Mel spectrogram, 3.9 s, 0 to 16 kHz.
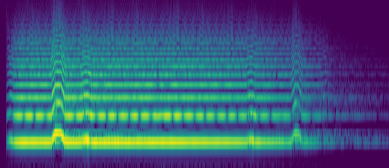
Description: Moog, Hip Hop Exotica, 100 Dmin; Apple Loops; Big Fish Audio

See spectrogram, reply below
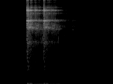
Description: Tambourine; Hip Hop; Apple Loops; Big Fish Audio

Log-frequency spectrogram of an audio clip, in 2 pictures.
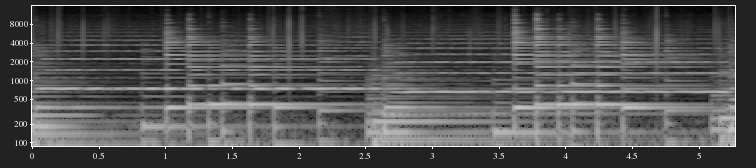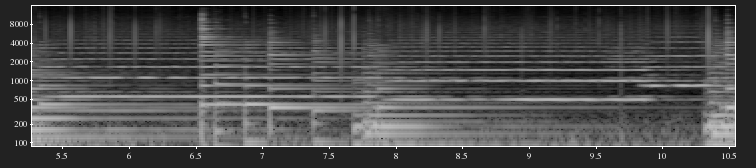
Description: Full no vox, bpm92; hiphop; StudioLinkedVST Vinyl Touch; Progression 09

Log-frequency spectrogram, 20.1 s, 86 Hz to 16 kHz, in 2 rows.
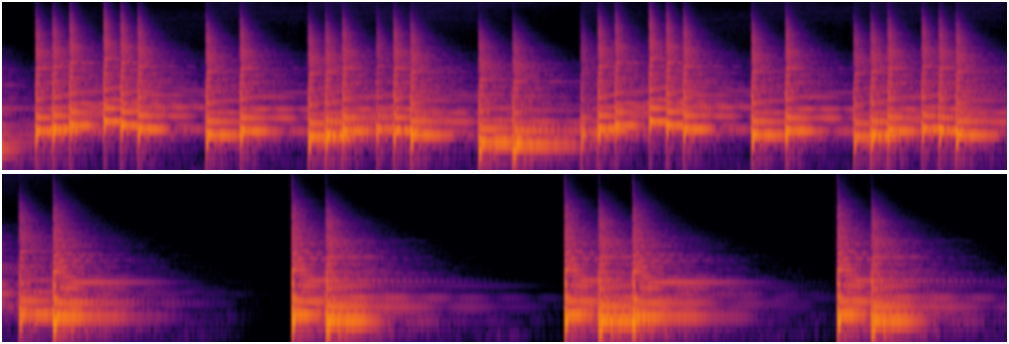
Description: Timpanis; 088 Gmin

